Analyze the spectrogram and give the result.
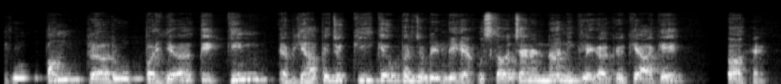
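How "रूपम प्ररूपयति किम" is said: रूपम ending in a clear म, slowly; slow pronunciation demo. Shown as a demonstration. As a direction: sound out the line syllable by syllable. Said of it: "उसका उच्चारण अपन म करेंगे".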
